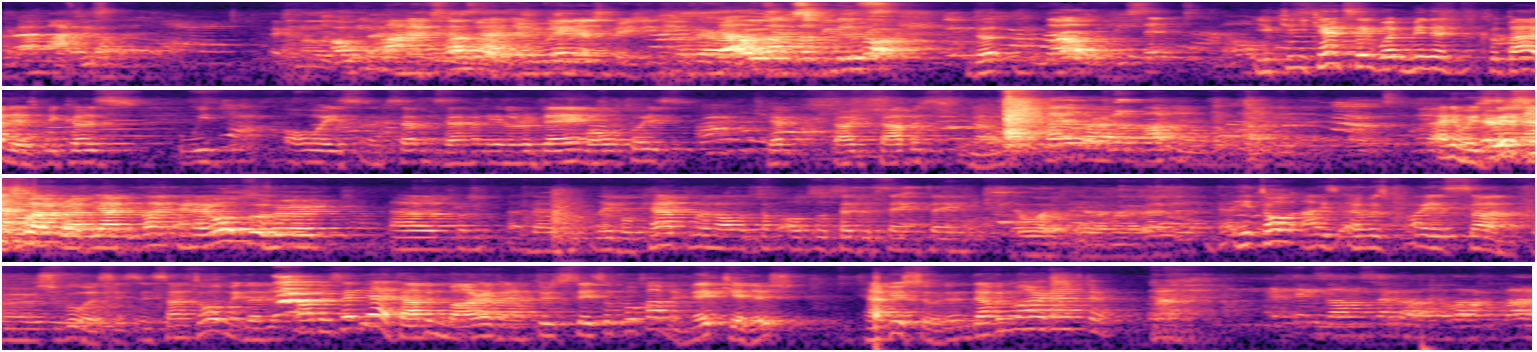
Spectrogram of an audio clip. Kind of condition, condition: setting, live audience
